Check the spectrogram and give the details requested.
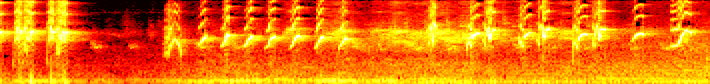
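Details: Javan myna song meant as a tutor recording for young birds: two harsh bursts, a pause, then a long series of sharp rising whistled chips repeated about three times a second with buzzy overtones.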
